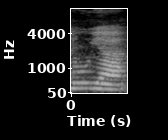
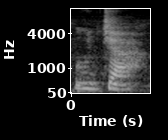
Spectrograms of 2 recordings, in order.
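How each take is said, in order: First: The middle consonant is a y sound. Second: The middle consonant is a j sound. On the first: This is how inland people say it. "orang pedalaman itu menyebutnya dengan huya" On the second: This is how coastal people say it. "orang pesisir itu menyebutnya dengan hujah"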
